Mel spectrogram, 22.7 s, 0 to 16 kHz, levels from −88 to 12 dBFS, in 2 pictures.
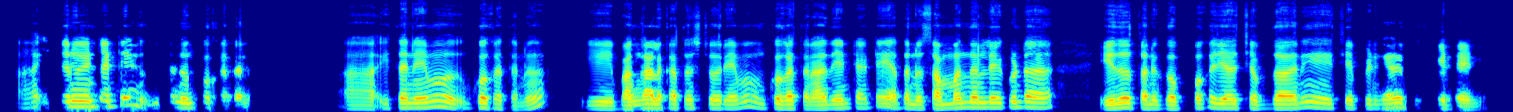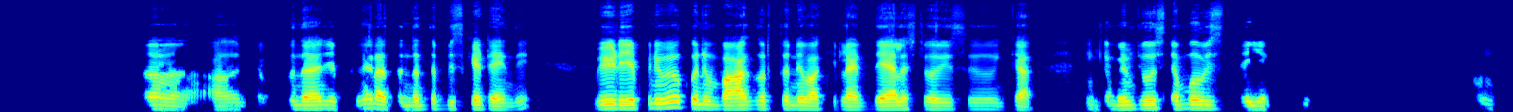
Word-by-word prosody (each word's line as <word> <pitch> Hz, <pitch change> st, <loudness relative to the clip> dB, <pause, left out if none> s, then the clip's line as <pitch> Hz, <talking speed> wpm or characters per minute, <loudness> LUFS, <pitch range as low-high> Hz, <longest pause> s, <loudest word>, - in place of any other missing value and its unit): ఆహ్, -, -, -9 dB
ఇతను 180 Hz, +1 st, +2 dB
ఏంటంటే, 190 Hz, +4 st, +1 dB, 0.2 s
ఇతనింకొకతను. -, -, -4 dB, 0.8 s
ఆహ్, 120 Hz, -1 st, -5 dB
ఇతనేమో 155 Hz, +5 st, +3 dB, 0.2 s
ఇంకొకతను. 150 Hz, -2 st, 0 dB, 0.5 s
ఈ -, -, -2 dB, 0.2 s
బంగాళకతం 135 Hz, +2 st, +3 dB
స్టోరీ 135 Hz, -1 st, -2 dB
ఏమో 180 Hz, -, -5 dB
ఇంకొకతను. 135 Hz, -1 st, +2 dB
అదేంటంటే, 140 Hz, +3 st, -3 dB
అతను 130 Hz, -4 st, -1 dB
సంబంధం 150 Hz, +6 st, +4 dB
లేకుండా 170 Hz, +2 st, +3 dB, 0.6 s
ఏదో 155 Hz, +3 st, +7 dB
తను 135 Hz, 0 st, +2 dB
గొప్పగా 145 Hz, +4 st, +2 dB
జెప్దామని 135 Hz, +5 st, +3 dB, 0.3 s
చెప్పిండు 140 Hz, -2 st, -6 dB
గాని 160 Hz, -, +4 dB
బిస్కటయింది. 405 Hz, +3 st, -4 dB, 1.4 s
ఆ! -, -, -1 dB, 0.5 s
అవును. 110 Hz, +1 st, -6 dB
చెప్పుకుందాం 125 Hz, -1 st, -2 dB
అని 125 Hz, -, -2 dB
చెప్పిండు 120 Hz, -, -12 dB
కానీ 145 Hz, -2 st, +3 dB
అతనిదంతా 115 Hz, -1 st, -5 dB
బిస్కెటయింది. 120 Hz, -3 st, -2 dB, 0.6 s
వీడు 140 Hz, 0 st, +5 dB
జెప్పినవి 150 Hz, +5 st, +2 dB
కొన్ని 130 Hz, -, +3 dB
బాగా 120 Hz, +1 st, +7 dB
గుర్తున్నాయి. 130 Hz, -2 st, -1 dB
మాకిట్లాంటి 105 Hz, -1 st, 0 dB
దెయ్యాల 115 Hz, 0 st, +5 dB
స్టోరీసు 110 Hz, -1 st, -5 dB, 0.2 s
ఇంకా, 100 Hz, -, -1 dB, 0.5 s
ఇంకా -, -, -17 dB
మేం 120 Hz, 0 st, +1 dB
చూసిన 130 Hz, 0 st, 0 dB
మూవీస్ 130 Hz, -3 st, 0 dB
దెయ్యాం 115 Hz, -1 st, -4 dB, 1.6 s
హ్మ్. -, -, -21 dB
135 Hz, 120 wpm, -25 LUFS, 120-155 Hz, 1.6 s, ఏదో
